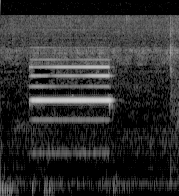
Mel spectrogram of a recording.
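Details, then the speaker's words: AMD budget PC at power-on gives one long high-pitched beep with no display, persisting after trying another power supply and a new BIOS battery; cause unknown, owner thinks PC may be faulty. "Açalım. Bip sesi çıkıyor mu bekleyelim. Ve bip sesi yine çıkıyor."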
